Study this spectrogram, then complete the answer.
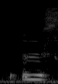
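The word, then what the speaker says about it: ūs: The next one is oos, like moose, like the animal, the moose.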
